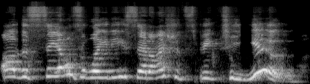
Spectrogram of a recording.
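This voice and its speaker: A woman's voice: high voice, sing-song, measured pace, darkish tone. A woman playing a brash, plain-spoken mother with blunt, slangy talk in a 1940s-style radio play. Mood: impressed. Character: brash, plain-spoken, exasperated working-class city mother.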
